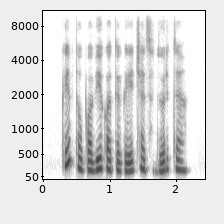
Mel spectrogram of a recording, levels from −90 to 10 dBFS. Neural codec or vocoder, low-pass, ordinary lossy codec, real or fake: autoencoder, 48 kHz, 32 numbers a frame, DAC-VAE, trained on Japanese speech; 9.9 kHz; AAC, 64 kbps; fake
